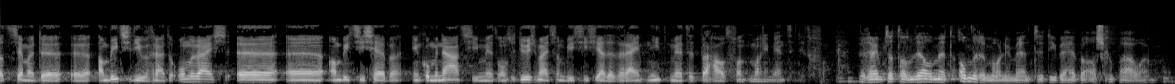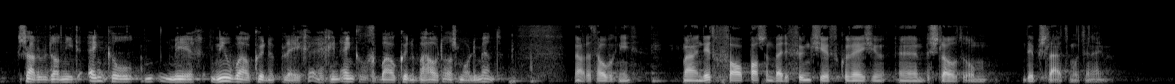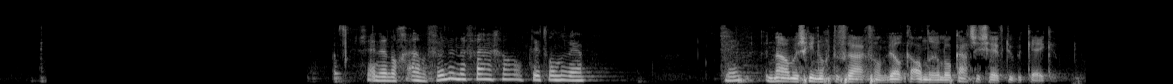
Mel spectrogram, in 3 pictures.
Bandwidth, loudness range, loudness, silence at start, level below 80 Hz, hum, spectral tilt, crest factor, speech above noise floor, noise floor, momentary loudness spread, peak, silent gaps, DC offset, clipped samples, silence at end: 6.6 kHz; 7 LU; -23 LUFS; 0 s; -60 dBFS; none; -4.5 dB/octave; 20 dB; 61 dB; -84 dBFS; 13 LU; -4 dBFS; none; under 0.1%; under 0.1%; 0.95 s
